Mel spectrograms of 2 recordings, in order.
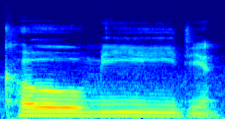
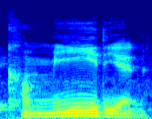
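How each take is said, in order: First: The stress is not on the second syllable. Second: The stress is on the second syllable. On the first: The speaker calls it wrong. "C'est pas comedian" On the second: The speaker calls it right. "l'accent tonique, c'est sur le mi"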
